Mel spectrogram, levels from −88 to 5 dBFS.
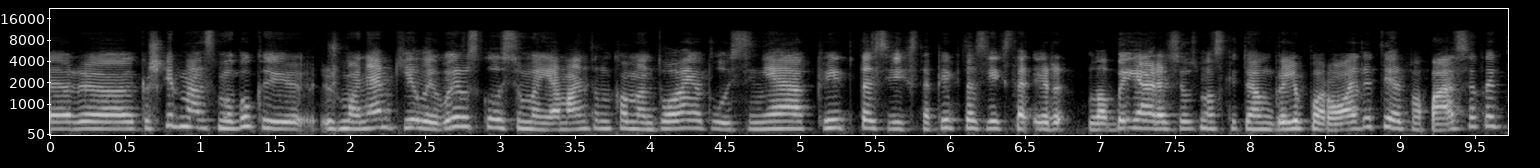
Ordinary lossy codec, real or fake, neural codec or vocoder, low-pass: AAC, 64 kbps; fake; codec, 44.1 kHz, 2.6 kbps, SNAC; 10.8 kHz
